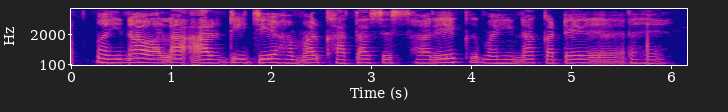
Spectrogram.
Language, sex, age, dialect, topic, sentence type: Maithili, female, 18-24, Bajjika, banking, question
